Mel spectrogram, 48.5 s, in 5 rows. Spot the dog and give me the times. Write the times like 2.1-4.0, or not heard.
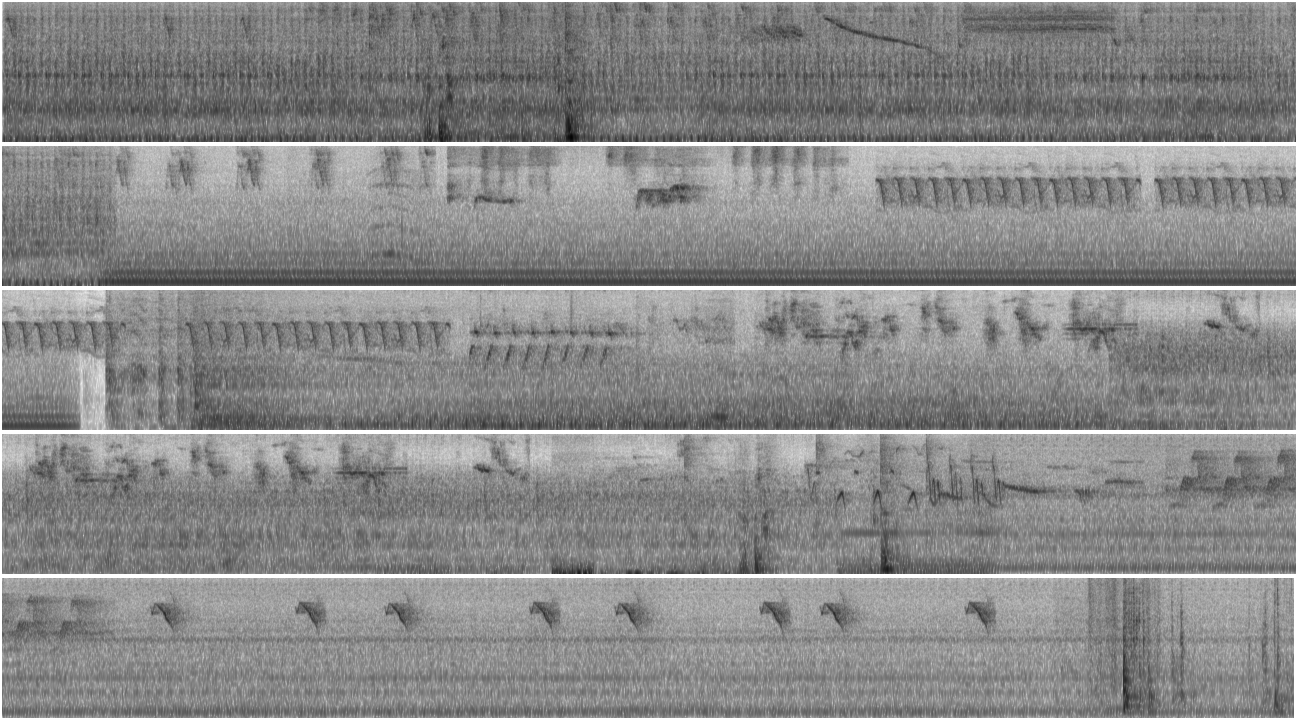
2.8-4.7, 34.2-36.2.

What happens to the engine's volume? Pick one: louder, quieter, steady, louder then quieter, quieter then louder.
quieter.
